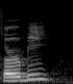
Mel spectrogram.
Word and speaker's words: Thurby: Thurby? – Like Thursday Derby. Thurby. Right?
